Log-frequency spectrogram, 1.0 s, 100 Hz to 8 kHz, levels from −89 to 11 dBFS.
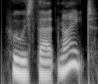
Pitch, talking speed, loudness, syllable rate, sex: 200 Hz, 245 wpm, -14 LUFS, 4.2 syllables/s, female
